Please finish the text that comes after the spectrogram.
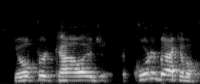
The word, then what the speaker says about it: Guilford: played four years at guilford college am i pronouncing that correctly correct guilford college a quarterback of a football team for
